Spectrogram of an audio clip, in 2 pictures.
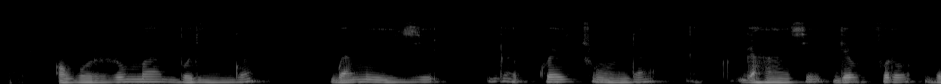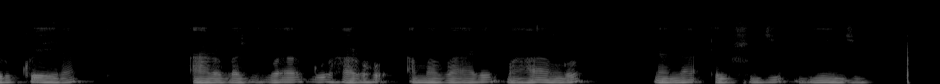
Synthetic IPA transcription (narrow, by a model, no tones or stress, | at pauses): oβuɾɾumaβuɾiːŋɡwa | βwamizi | ɡakwe̞ːcuːnda | ɡaɦaːnsiɡe̞βifuɾoβiɾikwe̞ːɾa | ɾuβaʒiɾwaːɡoɦaɾiɦo̞amaβaːɾe̞mahaːŋɡo̞ | nanae̞βifuɟiβjiːɲɟi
